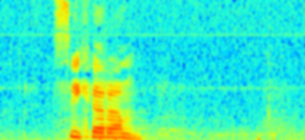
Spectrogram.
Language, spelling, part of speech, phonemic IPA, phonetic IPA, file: Tamil, சிகரம், noun, /tʃɪɡɐɾɐm/, [sɪɡɐɾɐm], Ta-சிகரம்.ogg
- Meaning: 1. summit 2. mountain, height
